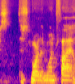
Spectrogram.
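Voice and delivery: muttered under the breath. Voicing a character answering about a file, under his breath. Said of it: "under his breath".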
